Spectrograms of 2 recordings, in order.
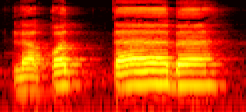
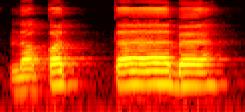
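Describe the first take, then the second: Both takes have the same delivery.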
